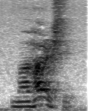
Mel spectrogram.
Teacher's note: The accent is on the second syllable, Maharshi.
